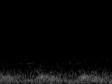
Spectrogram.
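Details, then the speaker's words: Rapid whooshing fetal heartbeat, roughly 140–150 a minute, heard through a monitor speaker while the mother is hooked up to monitoring in the labor and delivery ward awaiting delivery of a baby boy. "they got me all hooked up and everything trying to play Sicily I can hear the baby's heartbeat"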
